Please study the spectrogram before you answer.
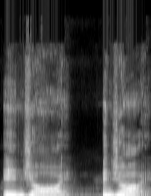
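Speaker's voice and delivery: Enjoy with জয় loud and drawn out; stress on জয়. Shown as a demonstration. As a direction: punch the second syllable of enjoy. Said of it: "এই জয়টা হলে stress দিতে হবে".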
